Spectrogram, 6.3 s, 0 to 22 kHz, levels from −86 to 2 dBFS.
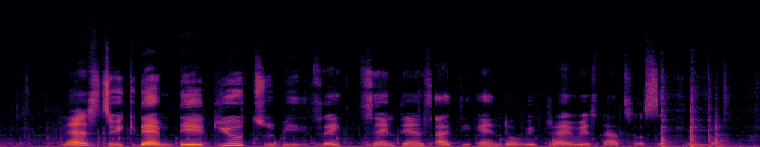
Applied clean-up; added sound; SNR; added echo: none; Boiling; 15 dB; none.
